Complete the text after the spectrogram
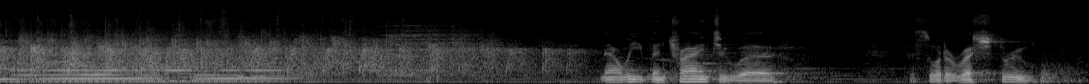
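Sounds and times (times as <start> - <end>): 
church congregation clapping: 0.0 - 6.2
sustained low instrumental tones: 0.0 - 10.8
speech: 6.0 - 7.9, 9.1 - 10.8.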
